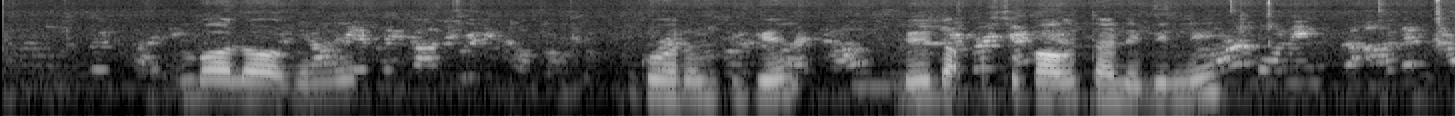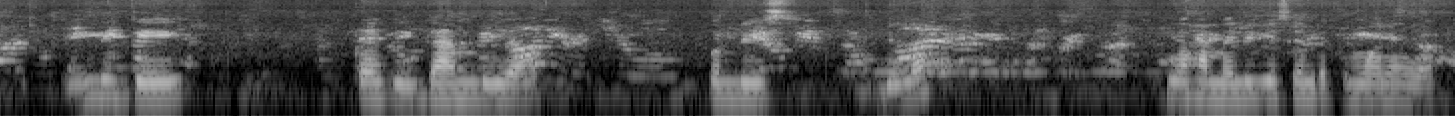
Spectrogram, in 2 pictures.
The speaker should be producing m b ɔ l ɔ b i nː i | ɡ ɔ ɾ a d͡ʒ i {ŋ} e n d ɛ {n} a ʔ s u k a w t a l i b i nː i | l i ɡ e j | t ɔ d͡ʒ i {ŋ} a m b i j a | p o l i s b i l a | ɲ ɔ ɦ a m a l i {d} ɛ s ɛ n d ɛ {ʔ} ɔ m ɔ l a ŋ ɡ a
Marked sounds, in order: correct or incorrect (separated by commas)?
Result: incorrect, incorrect, incorrect, incorrect, incorrect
